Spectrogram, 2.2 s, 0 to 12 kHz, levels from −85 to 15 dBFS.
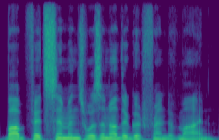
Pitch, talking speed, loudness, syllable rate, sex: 100 Hz, 220 wpm, -18 LUFS, 5.7 syllables/s, male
